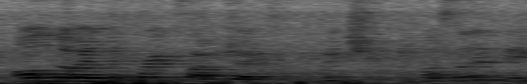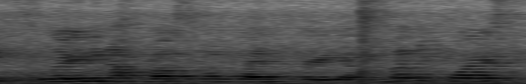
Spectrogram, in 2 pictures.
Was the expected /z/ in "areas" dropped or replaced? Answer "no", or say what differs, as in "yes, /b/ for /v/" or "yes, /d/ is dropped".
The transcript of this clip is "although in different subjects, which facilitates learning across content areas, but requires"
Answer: yes, /z/ is dropped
